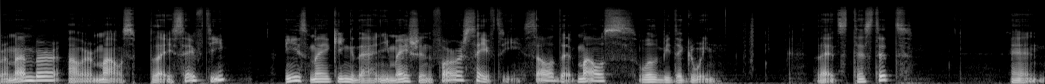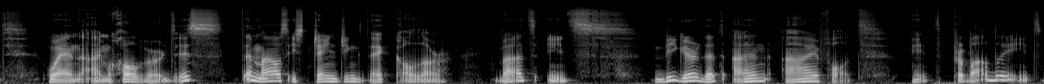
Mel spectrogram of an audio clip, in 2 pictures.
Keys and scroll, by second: 0.3 BackSpace, 2.2 ctrl+s, 2.5 F12, 9.4 F5.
